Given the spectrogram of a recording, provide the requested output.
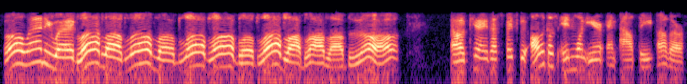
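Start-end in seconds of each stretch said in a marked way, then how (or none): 0.1-6.0 louder mock boss blah blah; droning boss again. Mocking the boss at the meeting, loud droning blah blah. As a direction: blather on like the boss who won't stop. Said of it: "Mister Boss Man?".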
